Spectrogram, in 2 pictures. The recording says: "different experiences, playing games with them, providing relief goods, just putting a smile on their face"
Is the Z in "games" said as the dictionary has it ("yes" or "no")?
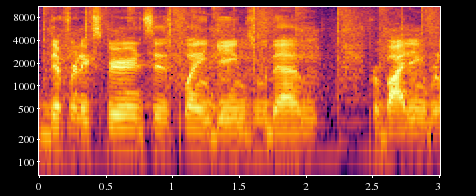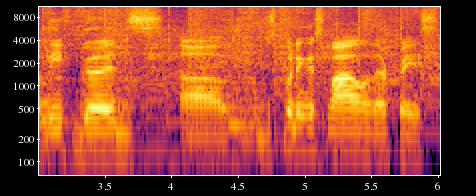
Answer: yes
